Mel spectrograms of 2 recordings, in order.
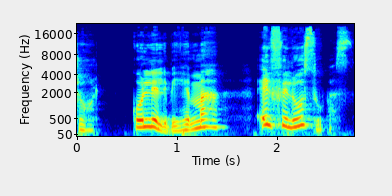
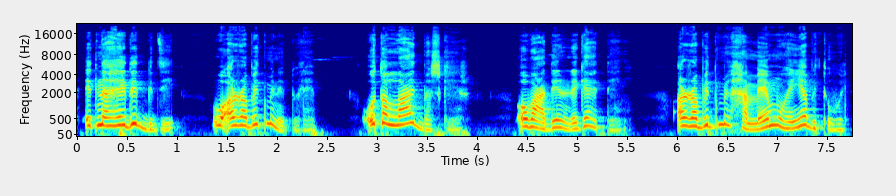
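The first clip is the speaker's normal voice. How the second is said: ordinary delivery, nothing marked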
